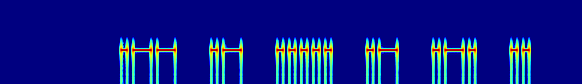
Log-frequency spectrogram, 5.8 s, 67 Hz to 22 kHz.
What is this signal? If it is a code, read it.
Morse code, heard as a keyed tone, about 20 wpm, spaced as for 15 wpm, 700 Hz. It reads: WA5ARI
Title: 167 Lesson 27g - Number 7 - Call Signs 20wpm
